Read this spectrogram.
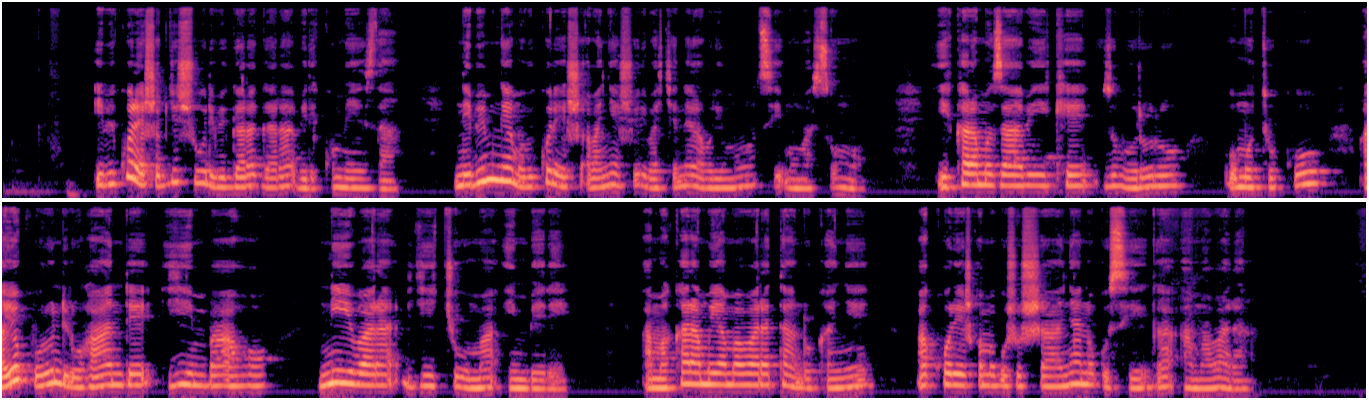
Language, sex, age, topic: Kinyarwanda, female, 36-49, education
